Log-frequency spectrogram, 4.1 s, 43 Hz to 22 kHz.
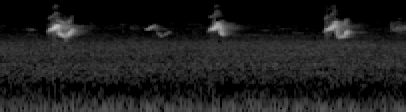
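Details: Common chiffchaff at a kitchen window in Eibar, early March 2018: loud, sweet, downward-slurred notes, three strong ones and one faint, spaced about a second apart, in an otherwise quiet background.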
